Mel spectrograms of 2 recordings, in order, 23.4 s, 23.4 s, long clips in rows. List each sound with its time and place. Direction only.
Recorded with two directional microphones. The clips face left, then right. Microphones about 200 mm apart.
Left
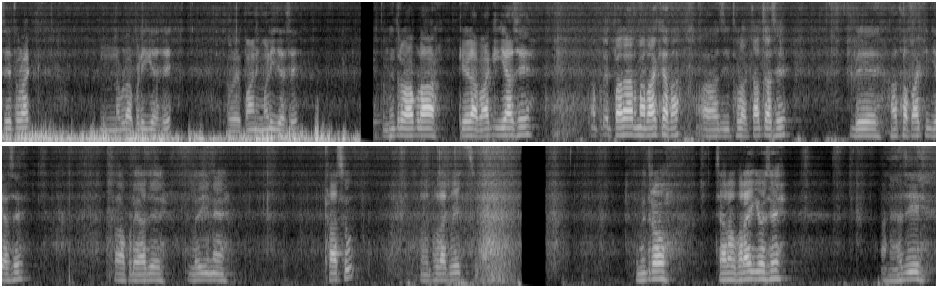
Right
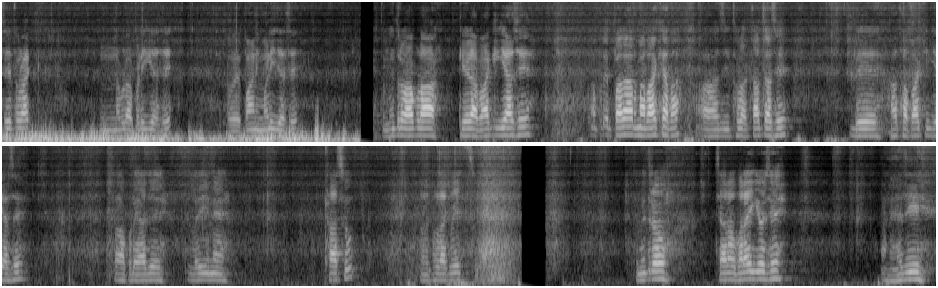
0.0 s speech: centre (ahead or behind)
1.4 s speech: centre (ahead or behind)
4.8 s speech: 5° right (ahead or behind)
6.9 s a sound: 15° left (ahead or behind)
7.3 s speech: centre (ahead or behind)
13.1 s speech: centre (ahead or behind)
15.7 s speech: centre (ahead or behind)
19.6 s speech: centre (ahead or behind)
22.6 s speech: 15° right (ahead or behind)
